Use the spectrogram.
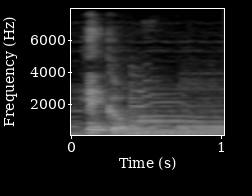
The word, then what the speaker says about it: jicama: eat well here's one it looks like the word jamaica but it is pronounced jicama and it goes by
